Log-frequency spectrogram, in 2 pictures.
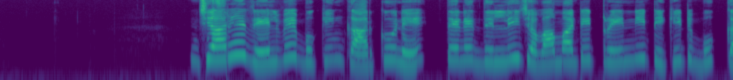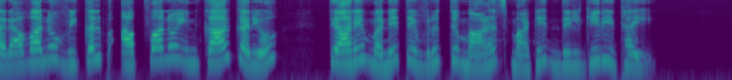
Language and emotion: Gujarati, sad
